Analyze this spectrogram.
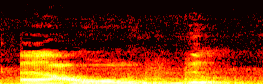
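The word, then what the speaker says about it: أَعُوذُ: a'udzu. Jadi makhraj dal letaknya di lidah, di ujung, agak mundur sedikit, dia digigit. Zu, zu, zu, zu, zu, zu. Dia sejajar dengan fa dan sejajar dengan do.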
